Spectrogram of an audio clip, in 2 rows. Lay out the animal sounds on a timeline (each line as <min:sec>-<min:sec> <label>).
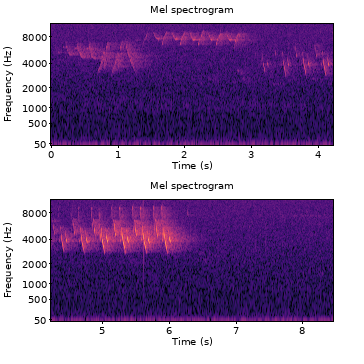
0:00.1-0:01.4 Chestnut-sided Warbler (Setophaga pensylvanica)
0:01.3-0:03.2 Black-and-white Warbler (Mniotilta varia)
0:02.8-0:06.5 Ovenbird (Seiurus aurocapilla)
